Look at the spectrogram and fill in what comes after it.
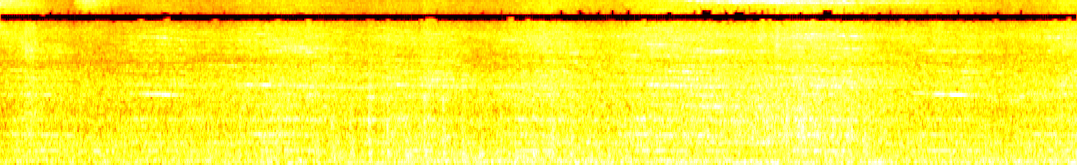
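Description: Double-stack container freight train rolling past: a steady rumble and rattle of the well cars' wheels on the rails, with brief faint wheel squeals now and then.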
